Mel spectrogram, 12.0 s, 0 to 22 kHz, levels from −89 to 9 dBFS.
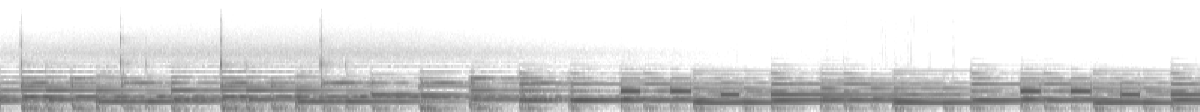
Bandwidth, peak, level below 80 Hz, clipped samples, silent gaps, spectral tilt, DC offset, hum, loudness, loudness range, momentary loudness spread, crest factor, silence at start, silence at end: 8.6 kHz; -22 dBFS; -62 dBFS; under 0.1%; none; -8 dB/octave; under 0.1%; none; -36 LUFS; 2 LU; 4 LU; 14 dB; 0 s; 0 s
